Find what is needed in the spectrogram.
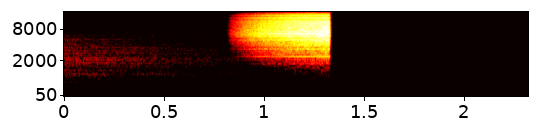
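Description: A reversed open hi-hat sample played once: a hissy cymbal swell that rises over about half a second and cuts off abruptly a little past the middle.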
